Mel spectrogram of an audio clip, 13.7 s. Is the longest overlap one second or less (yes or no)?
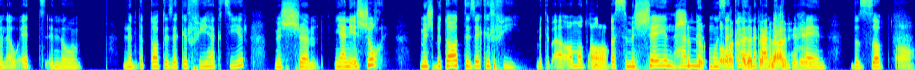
no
